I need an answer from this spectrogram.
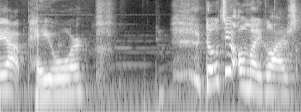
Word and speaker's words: peor: How do you pronounce that? P-E-O-R.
